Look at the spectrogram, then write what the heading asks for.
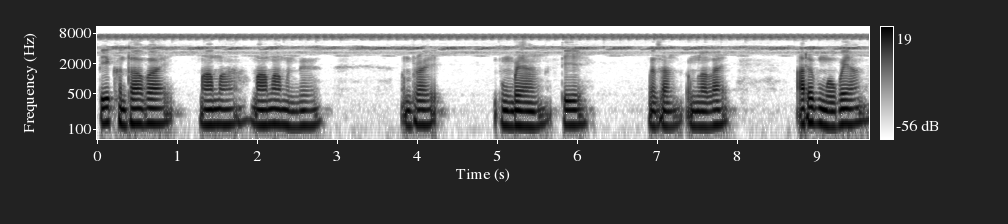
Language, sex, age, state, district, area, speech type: Bodo, male, 18-30, Assam, Chirang, urban, spontaneous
